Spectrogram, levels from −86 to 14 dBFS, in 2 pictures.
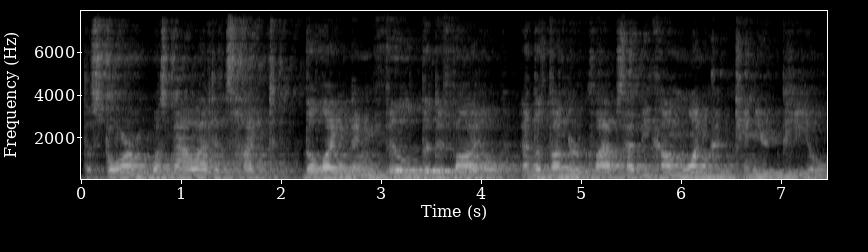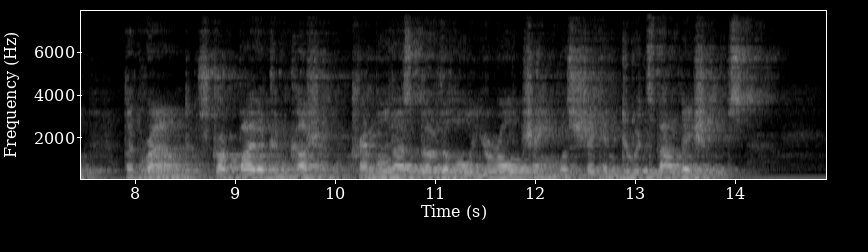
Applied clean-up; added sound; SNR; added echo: none; none; none; reverberation time 1.1 s.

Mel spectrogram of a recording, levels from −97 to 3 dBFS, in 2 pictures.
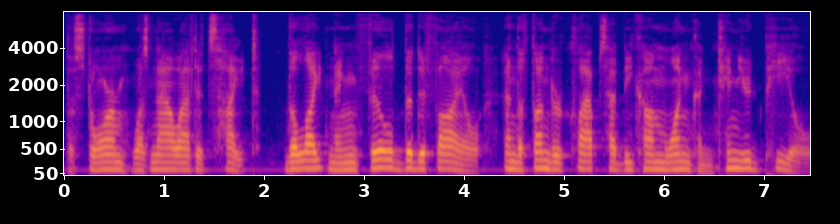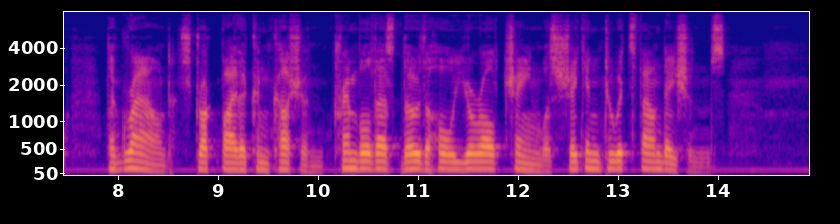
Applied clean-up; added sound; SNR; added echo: none; none; none; none.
